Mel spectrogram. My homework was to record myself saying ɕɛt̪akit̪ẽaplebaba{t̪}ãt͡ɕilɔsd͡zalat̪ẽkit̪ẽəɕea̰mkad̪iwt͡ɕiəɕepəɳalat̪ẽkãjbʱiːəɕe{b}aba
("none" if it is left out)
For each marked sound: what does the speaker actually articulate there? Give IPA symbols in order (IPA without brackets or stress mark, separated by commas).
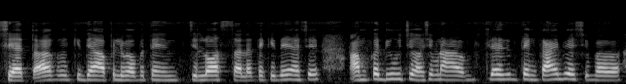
t̪, b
